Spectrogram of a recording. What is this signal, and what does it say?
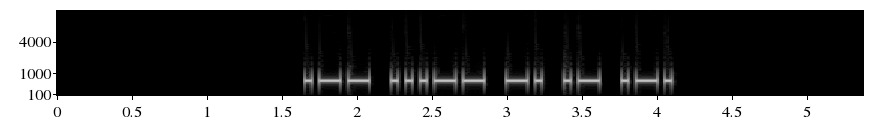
Morse code, heard as a keyed tone, about 25 wpm, 700 Hz. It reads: W3NAR
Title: USA Call Signs - 5 Characters - Repeated 3x - 25wpm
